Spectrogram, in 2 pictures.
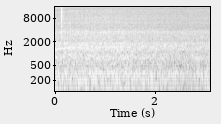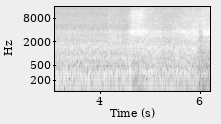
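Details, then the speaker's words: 1980s Hoover Sensotronic System 1 S3126 cylinder vacuum, single-speed 900 W motor, switched on: steady loud rushing whir with an even high tone, no rattles or scraping; motor runs smoothly and sounds healthy. "now that sounds very sweet that does sound fair"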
